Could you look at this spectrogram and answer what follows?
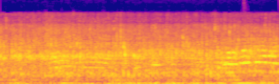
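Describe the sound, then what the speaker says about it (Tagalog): Strong water rushes steadily in a basic public toilet, a dense close wash of sound, while a voice speaks over it. "Malakas naman yung tubig."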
